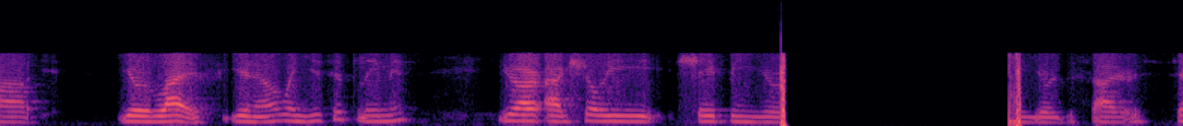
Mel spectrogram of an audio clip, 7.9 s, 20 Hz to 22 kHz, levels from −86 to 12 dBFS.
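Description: From start to finish the speech carries G.726 ADPCM damage. The harsh, rasping hiss rises and falls with the speech level. That points to the 16 kbit/s mode, where only two bits a sample code the prediction error. Nothing passes above 3.9 kHz.

At 5.20 s, just after "you are actually shaping", a cable is pulled and plugged in. A pop cuts the sound to near silence for about 1.5 s. A brief 60 Hz mains buzz of about 50 ms follows as the plug's tip touches. A second pop at 6.80 s brings the sound back.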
